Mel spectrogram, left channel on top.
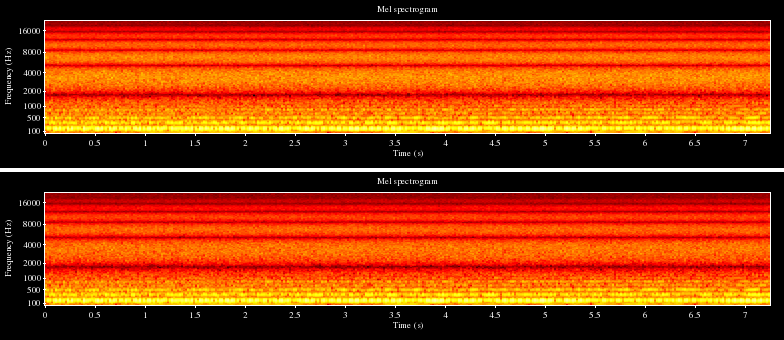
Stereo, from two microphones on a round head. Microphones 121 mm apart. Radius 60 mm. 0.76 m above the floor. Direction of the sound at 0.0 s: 15° left (ahead or behind).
